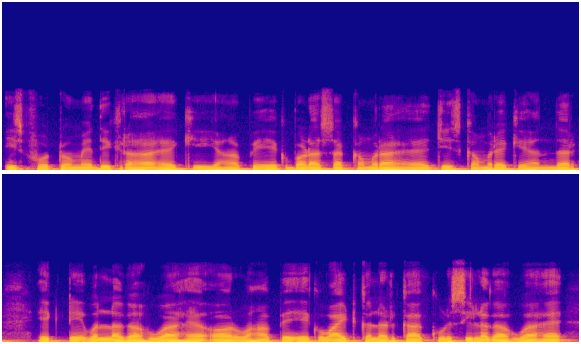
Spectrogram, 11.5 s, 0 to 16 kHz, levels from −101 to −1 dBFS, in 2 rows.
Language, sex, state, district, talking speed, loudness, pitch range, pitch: Hindi, male, Jharkhand, Garhwa, 175 wpm, -14 LUFS, 120-125 Hz, 120 Hz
